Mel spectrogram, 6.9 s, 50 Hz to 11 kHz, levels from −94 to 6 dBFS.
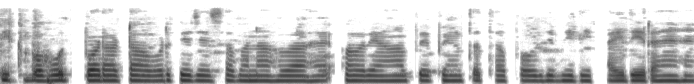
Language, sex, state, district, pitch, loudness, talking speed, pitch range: Hindi, female, Bihar, East Champaran, 195 Hz, -22 LUFS, 180 wpm, 195-205 Hz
